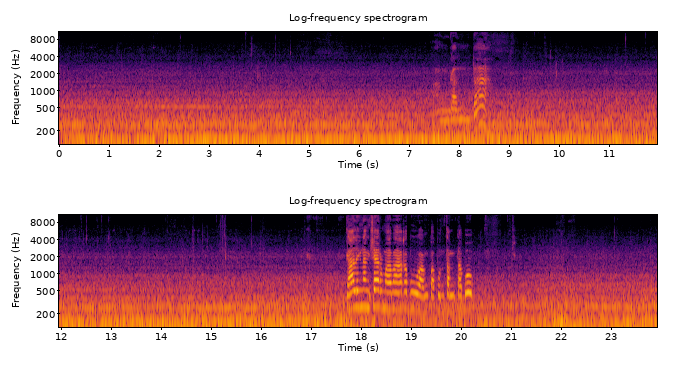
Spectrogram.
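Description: A heavy vehicle's engine drones steadily.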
